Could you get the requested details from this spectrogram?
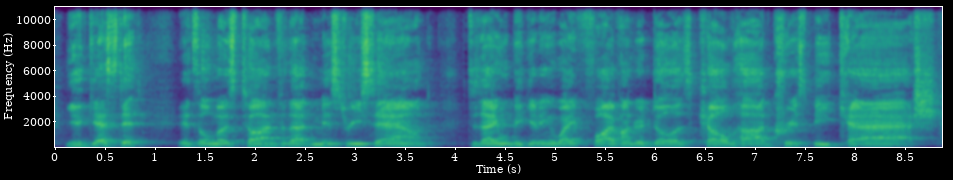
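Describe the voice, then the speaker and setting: A man playing a smooth-talking radio DJ host in a parody radio show, with a slick, upbeat on-air patter. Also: mid-range voice, roomy sound, lightly acted.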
